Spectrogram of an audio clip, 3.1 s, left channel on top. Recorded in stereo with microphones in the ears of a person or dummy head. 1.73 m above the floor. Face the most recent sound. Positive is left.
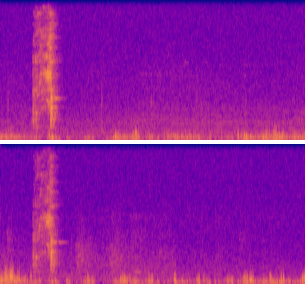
turn(degrees=15)  # may be behind; listen again after turning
